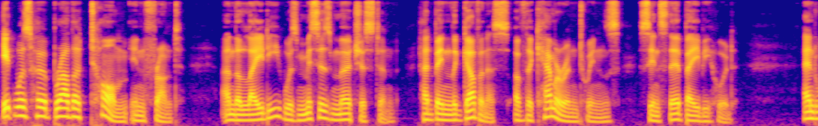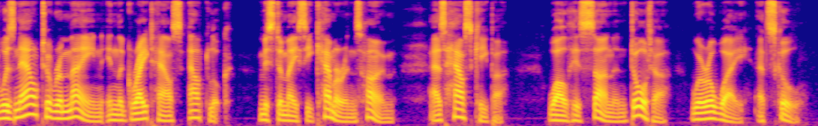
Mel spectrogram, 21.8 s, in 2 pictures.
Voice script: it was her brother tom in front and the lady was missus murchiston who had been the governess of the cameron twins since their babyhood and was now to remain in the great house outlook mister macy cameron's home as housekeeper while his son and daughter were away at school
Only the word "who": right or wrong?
wrong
